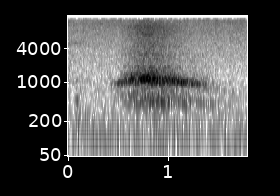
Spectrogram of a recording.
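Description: A person takes a single audible breath, a soft airy rush that swells in the middle and fades out over about a second, with no talking.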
